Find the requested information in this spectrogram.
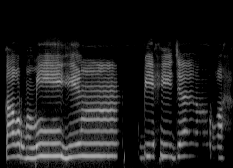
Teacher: Nah, cara pengucapannya mimnya samar ya. Mimnya samar tetapi disertai dengan gunnah yang panjang. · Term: ikhfa safawi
